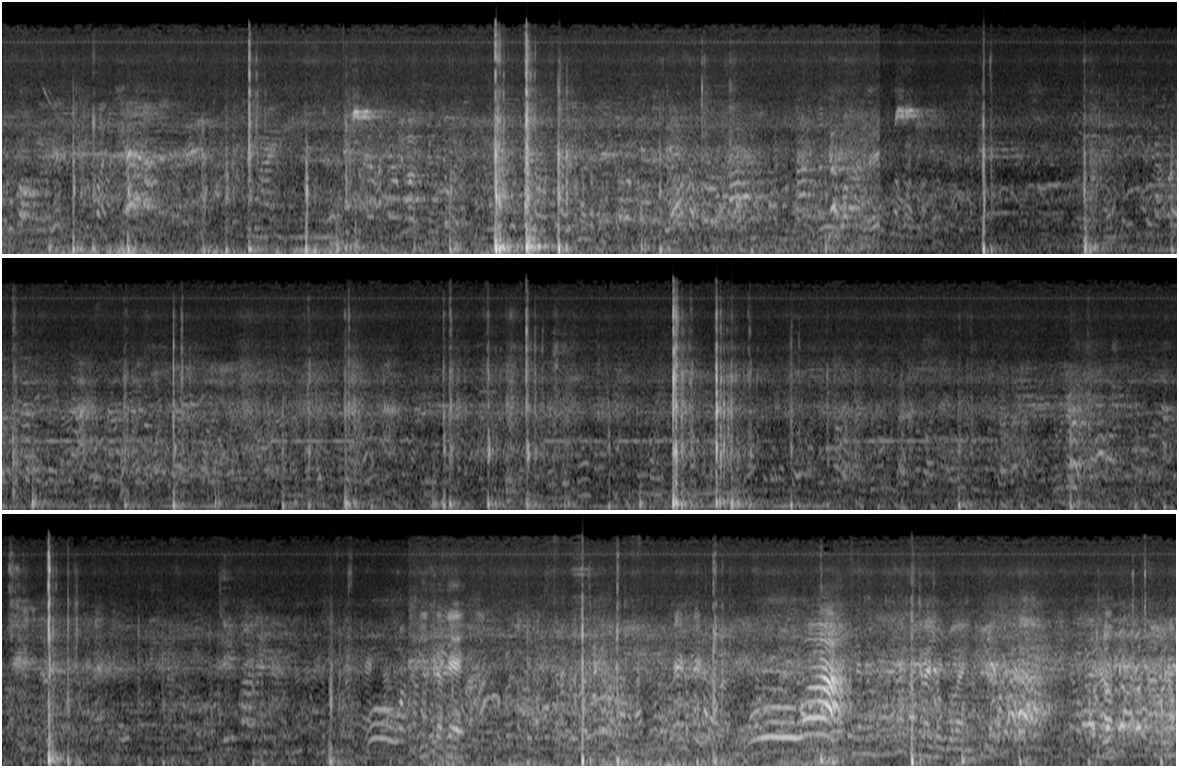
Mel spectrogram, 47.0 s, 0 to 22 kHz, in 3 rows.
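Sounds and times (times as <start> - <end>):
ball struck sharp thumps: 6.0 - 7.6.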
